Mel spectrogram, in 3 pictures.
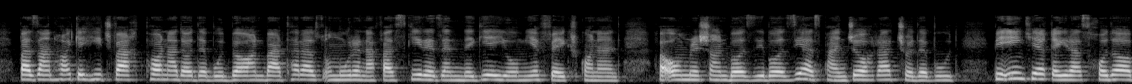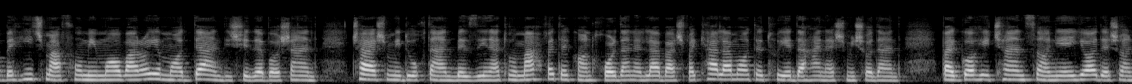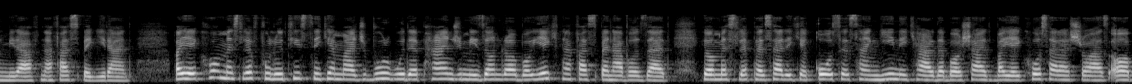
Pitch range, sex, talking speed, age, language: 200-230 Hz, female, 160 wpm, 20-39, Persian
